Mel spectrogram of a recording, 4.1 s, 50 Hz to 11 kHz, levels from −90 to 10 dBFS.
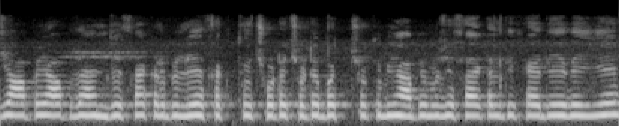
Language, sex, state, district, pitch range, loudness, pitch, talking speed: Hindi, male, Haryana, Jhajjar, 250-255 Hz, -14 LUFS, 255 Hz, 305 wpm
